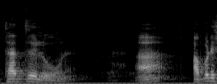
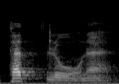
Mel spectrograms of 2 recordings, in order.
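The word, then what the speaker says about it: تتلون: சிலவங்க தத்துலூனுவாங்க. தத்துலூனு அப்படி சொல்றதல்ல, தத்துலூன்னு சொல்றதல்ல. இதுல இந்த இதுல அந்த சுக்குன்ல அப்படி நின்று சொல்ல தத்லூன. எப்படி? தத்லூன என்று சொல்ல வேண்டும்.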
